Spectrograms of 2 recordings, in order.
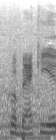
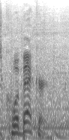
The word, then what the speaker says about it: Quebecer: you're not from Canada quebecan is is is incorrect it's quebecer you spell it like you normally would q e b e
